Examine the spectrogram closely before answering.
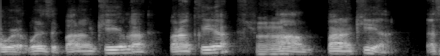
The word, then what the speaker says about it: Barranquilla: Barranquilla. That's how You you got it. pronounce That's it right Barranquilla.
